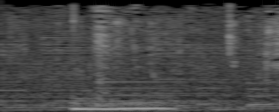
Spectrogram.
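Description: Steady rushing of river water fills the whole clip, with a loud low rumble swelling briefly in the middle, like wind buffeting the microphone, on a fairly windy day. No one speaks.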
